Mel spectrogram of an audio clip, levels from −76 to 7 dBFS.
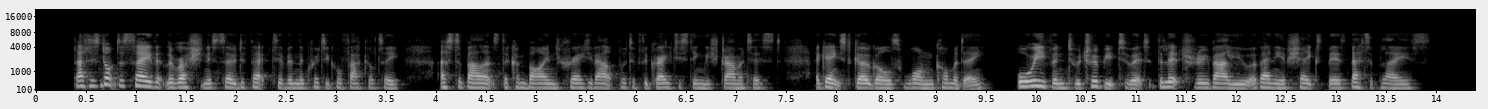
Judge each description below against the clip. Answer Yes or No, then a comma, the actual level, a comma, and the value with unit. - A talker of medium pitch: Yes, medium, 175 Hz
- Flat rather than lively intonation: Yes, narrow, 2.1 semitones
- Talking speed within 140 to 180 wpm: No, average, 190 wpm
